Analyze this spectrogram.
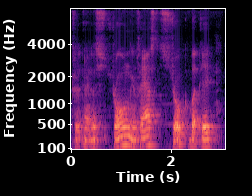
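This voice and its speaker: Very slow and dark, mellow in tone, the voice swings very widely in pitch amid audible room echo. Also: man. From Norway. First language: Norwegian. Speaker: gun hobbyist video maker. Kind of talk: casual show-and-tell tutorial. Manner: halting, many fillers.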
